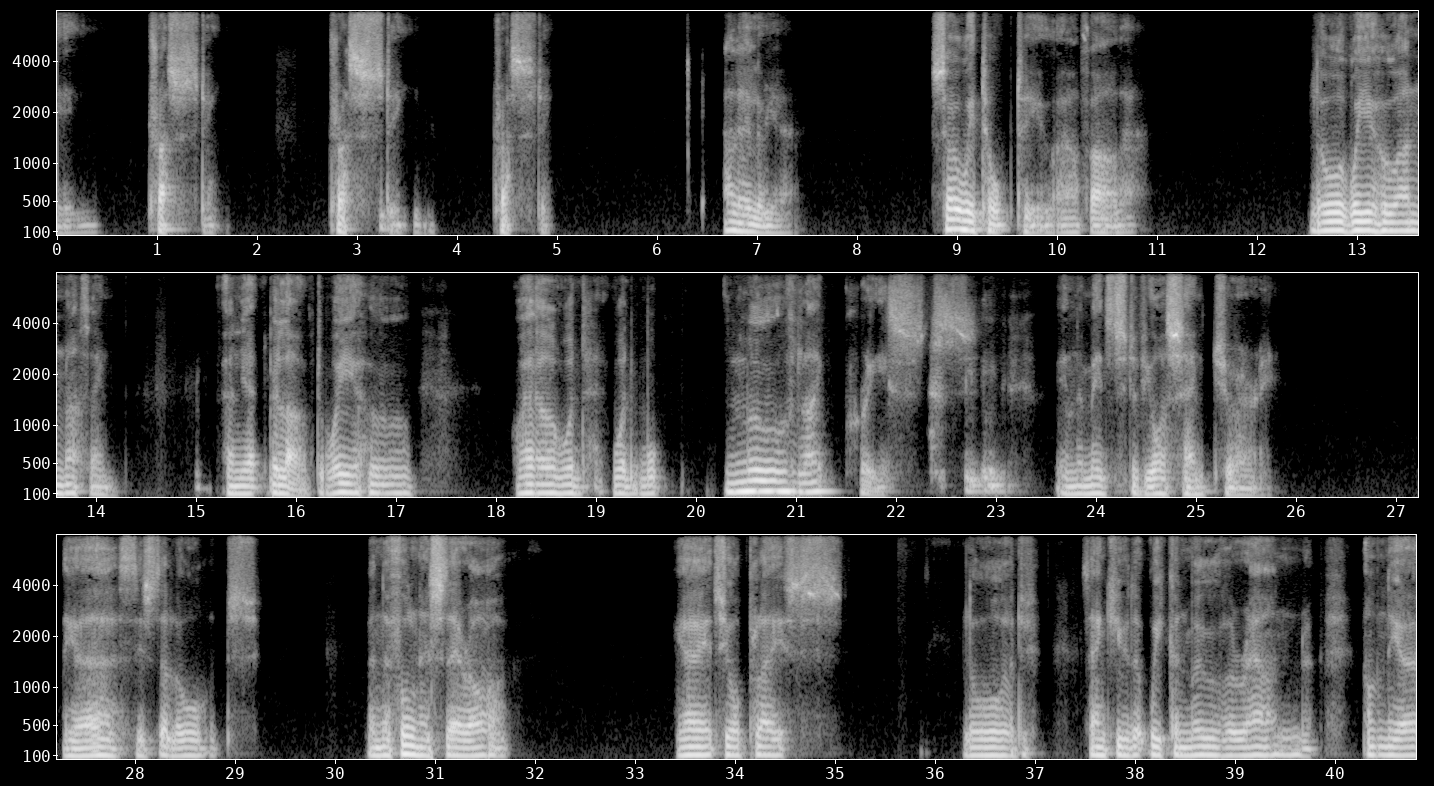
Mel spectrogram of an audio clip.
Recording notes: Malaysia Meets (Zoom).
